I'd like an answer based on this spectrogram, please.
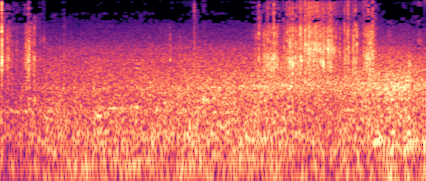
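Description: A paper bakery bag crinkling as it is handled, most in a burst about three to four and a half seconds in, over steady street traffic noise.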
